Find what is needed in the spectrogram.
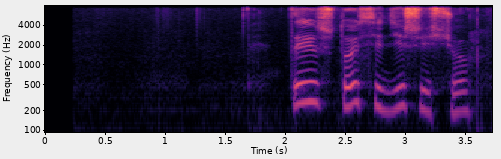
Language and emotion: Russian, neutral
